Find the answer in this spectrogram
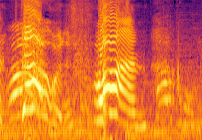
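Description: A young girl's high-pitched excited cries, two loud calls with the pitch sliding up and down, about a quarter second in and again about a second in.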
